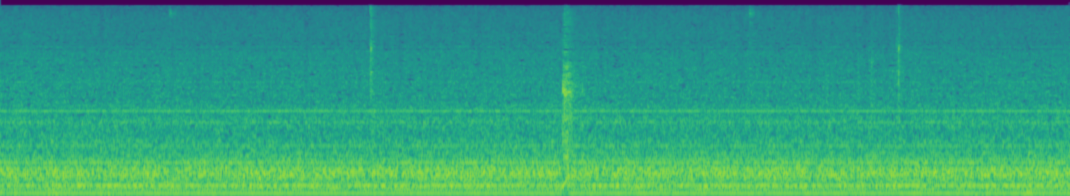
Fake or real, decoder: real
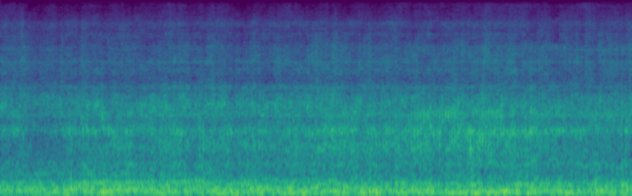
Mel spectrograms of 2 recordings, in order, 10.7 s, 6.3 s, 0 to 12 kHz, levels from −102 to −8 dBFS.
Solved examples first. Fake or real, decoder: fake, codec, HILCodec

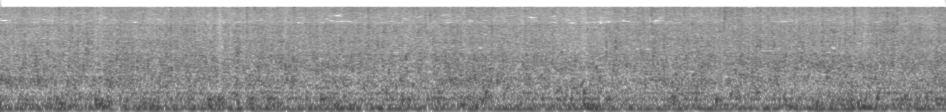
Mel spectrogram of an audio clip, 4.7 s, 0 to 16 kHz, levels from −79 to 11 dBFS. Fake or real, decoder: real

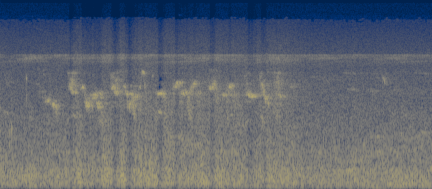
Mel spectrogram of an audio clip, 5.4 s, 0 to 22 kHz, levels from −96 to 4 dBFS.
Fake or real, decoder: real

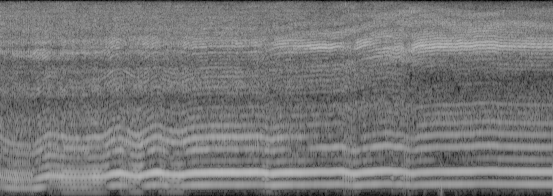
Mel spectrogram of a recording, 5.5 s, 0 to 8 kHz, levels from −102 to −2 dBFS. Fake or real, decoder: real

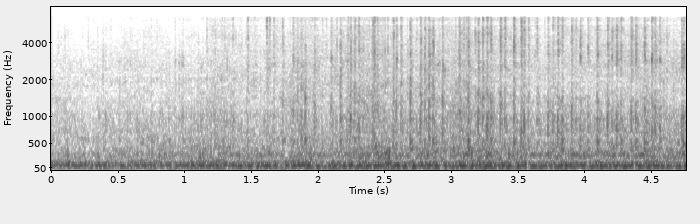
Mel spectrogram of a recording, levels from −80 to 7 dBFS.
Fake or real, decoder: fake, autoencoder, DAC-VAE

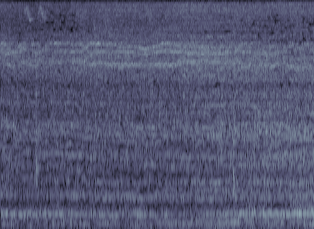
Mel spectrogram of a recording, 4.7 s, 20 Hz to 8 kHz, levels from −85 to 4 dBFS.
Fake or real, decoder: fake, vocoder, Vocos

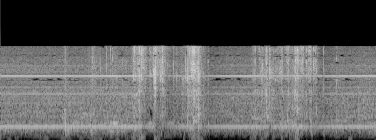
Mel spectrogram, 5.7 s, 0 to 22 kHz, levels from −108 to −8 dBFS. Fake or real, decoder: real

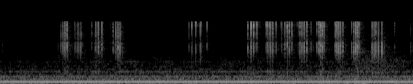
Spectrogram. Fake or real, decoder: real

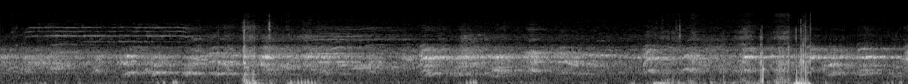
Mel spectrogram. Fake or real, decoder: fake, vocoder, BigVGAN v2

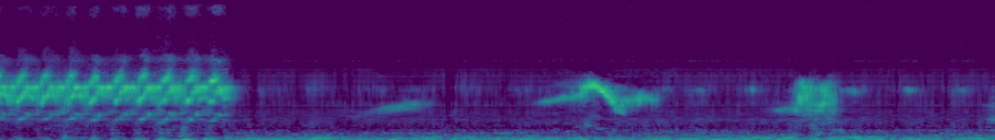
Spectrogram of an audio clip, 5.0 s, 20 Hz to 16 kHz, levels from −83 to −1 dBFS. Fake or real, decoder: fake, vocoder, BigVGAN v2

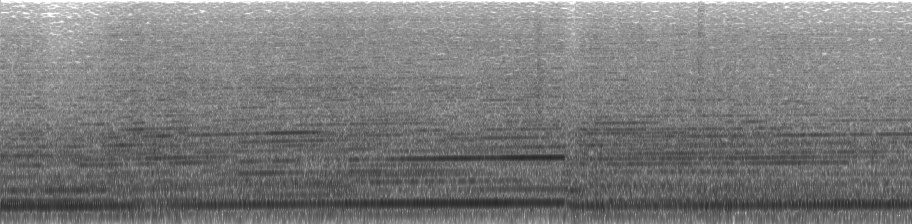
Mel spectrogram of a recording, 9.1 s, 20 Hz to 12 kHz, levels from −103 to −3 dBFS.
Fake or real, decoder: real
